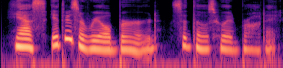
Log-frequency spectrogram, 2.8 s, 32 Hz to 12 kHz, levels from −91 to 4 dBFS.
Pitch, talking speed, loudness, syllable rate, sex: 185 Hz, 255 wpm, -19 LUFS, 5.1 syllables/s, female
